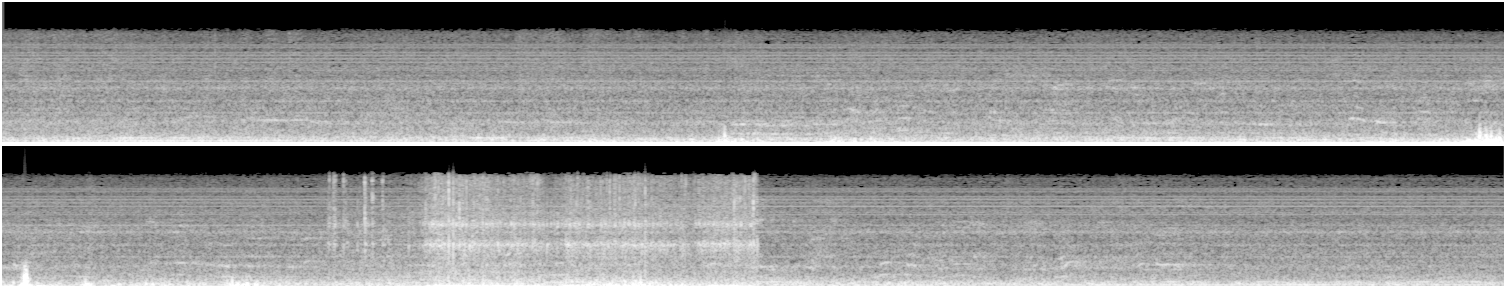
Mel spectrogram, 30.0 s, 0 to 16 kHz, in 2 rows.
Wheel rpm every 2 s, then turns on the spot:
0, 0, 0, 0, 0, 0, 0, 0, 0, 0, 20, 10, 0, 0, 0.
20-24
